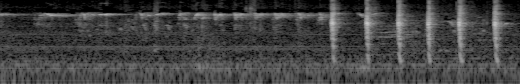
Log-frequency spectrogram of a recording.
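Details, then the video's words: Chinese hwamei singing, opening with a thin sustained high whistle and soft notes, then a series of six loud sharp, clipped notes repeated roughly every third of a second. "họa mi"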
